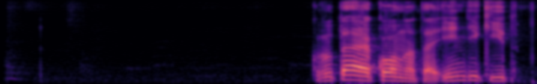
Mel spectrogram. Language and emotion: Russian, positive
